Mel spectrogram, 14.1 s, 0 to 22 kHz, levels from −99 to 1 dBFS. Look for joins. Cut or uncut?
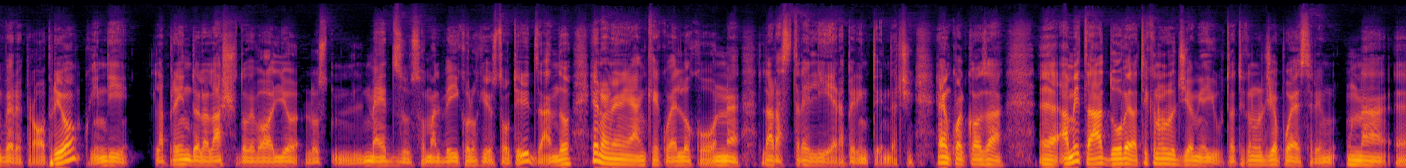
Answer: uncut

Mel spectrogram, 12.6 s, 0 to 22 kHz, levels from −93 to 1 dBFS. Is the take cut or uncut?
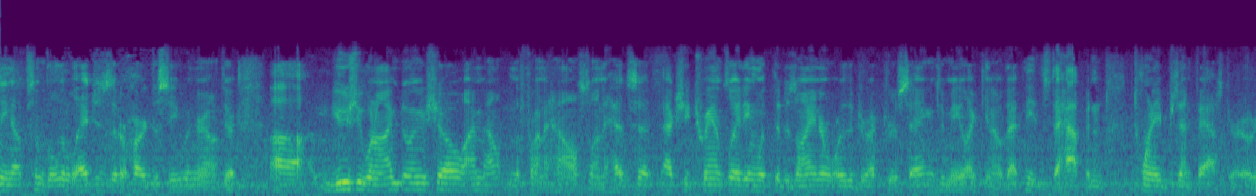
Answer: uncut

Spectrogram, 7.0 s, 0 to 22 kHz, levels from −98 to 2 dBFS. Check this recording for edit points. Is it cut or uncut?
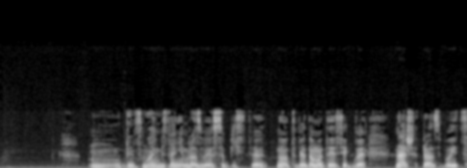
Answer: uncut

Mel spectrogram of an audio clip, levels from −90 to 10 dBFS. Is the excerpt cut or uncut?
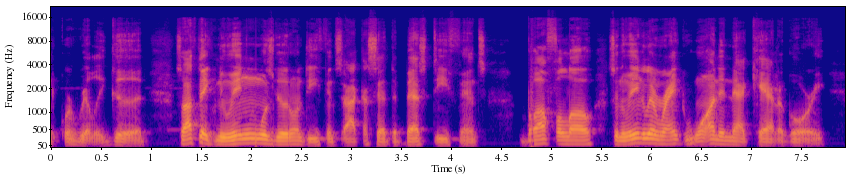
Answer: cut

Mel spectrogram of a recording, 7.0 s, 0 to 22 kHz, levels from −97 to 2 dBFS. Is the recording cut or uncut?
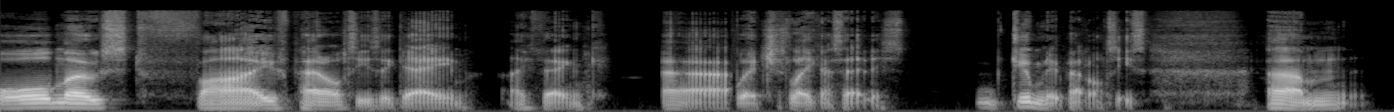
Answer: cut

